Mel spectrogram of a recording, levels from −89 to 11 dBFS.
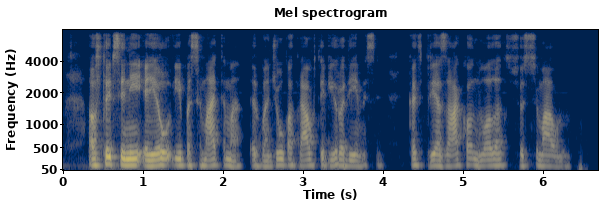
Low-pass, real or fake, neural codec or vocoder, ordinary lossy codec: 7.2 kHz; fake; codec, 16 kHz, 2 kbps, FunCodec, trained on LibriTTS, 25 frames a second; Opus, 64 kbps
